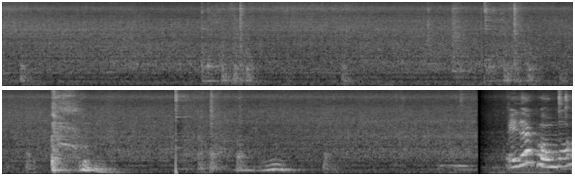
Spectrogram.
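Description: A metal spatula scrapes and knocks against a metal pot.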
